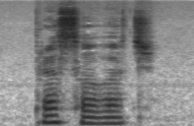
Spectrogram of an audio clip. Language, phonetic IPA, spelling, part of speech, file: Polish, [praˈsɔvat͡ɕ], prasować, verb, LL-Q809 (pol)-prasować.wav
